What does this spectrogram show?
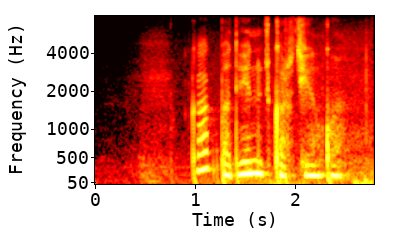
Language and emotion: Russian, sad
